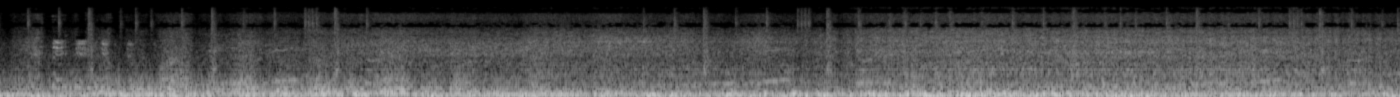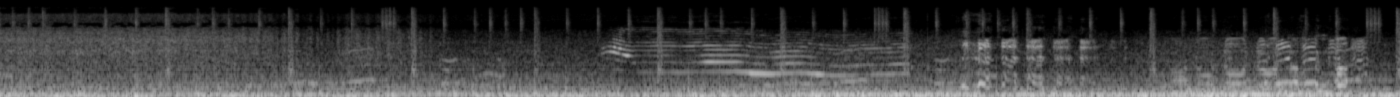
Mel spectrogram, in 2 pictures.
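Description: Automatic car wash heard from inside the car: a dense, steady wash of water spray and brushes beating on the body and windshield. In the second half, pitched voice-like sounds glide down in steps over the noise.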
